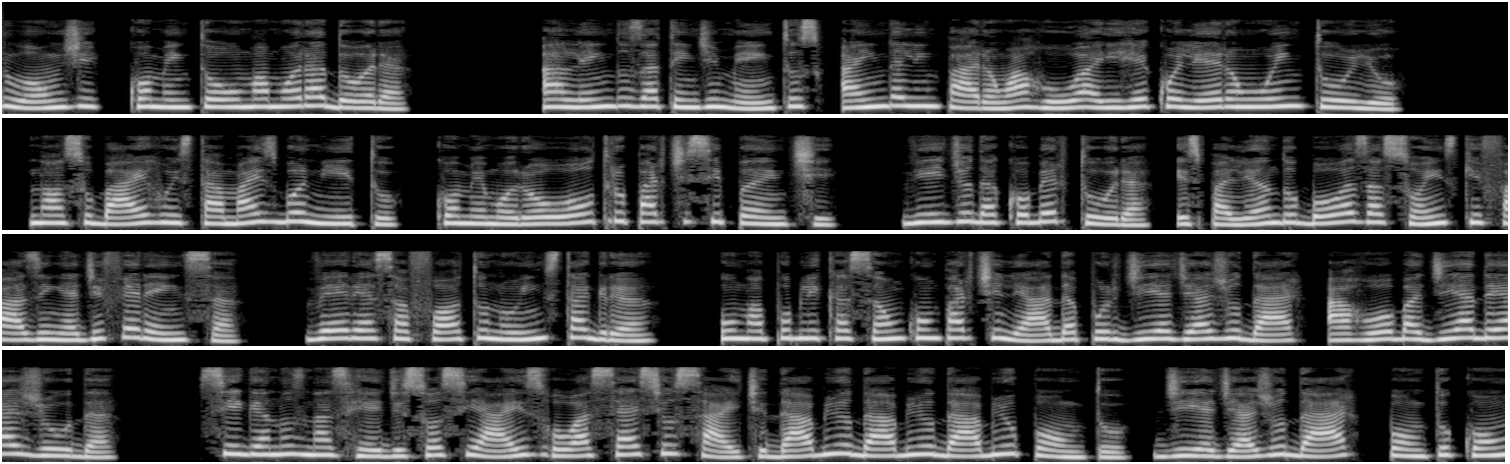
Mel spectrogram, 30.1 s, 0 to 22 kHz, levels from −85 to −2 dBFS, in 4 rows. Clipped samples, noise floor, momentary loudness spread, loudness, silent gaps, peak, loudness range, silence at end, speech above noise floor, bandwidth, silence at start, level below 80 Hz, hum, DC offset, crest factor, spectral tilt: under 0.1%; under -90 dBFS; 5 LU; -19 LUFS; 23.46-23.56 s; -4 dBFS; 2 LU; 0 s; over 72 dB; 12 kHz; 0 s; -70 dBFS; none; under 0.1%; 14 dB; -5 dB/octave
